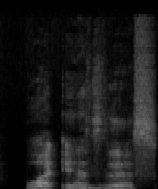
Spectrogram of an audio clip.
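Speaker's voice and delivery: growling bear voice. Narrator reading a story where the bear finds goblins in his cave: growling bear voice. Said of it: "growled the bear".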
